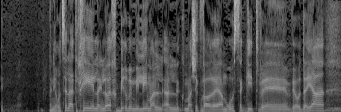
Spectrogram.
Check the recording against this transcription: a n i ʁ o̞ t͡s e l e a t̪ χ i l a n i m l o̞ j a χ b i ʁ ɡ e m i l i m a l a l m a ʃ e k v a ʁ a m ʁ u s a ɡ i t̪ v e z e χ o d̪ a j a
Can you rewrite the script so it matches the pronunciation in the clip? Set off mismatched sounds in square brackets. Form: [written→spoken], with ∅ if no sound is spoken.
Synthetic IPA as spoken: a n i ʁ o̞ t͡s e l e a t̪ χ i l a n i [m→∅] l o̞ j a χ b i ʁ [ɡ→b] e m i l i m a l a l m a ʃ e k v a ʁ a m ʁ u s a ɡ i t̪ v e [z→v] e [χ→∅] o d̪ a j a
